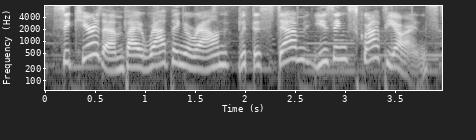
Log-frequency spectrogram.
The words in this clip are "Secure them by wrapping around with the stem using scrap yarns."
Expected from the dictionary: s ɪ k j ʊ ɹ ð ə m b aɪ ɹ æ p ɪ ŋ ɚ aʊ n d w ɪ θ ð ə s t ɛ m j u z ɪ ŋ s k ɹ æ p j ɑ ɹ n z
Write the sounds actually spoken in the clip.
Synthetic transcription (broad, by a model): s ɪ k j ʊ ɹ ð ə m b aɪ ɹ æ p ɪ ŋ ɚ aʊ n d w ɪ ð ə s t ɛ m j u z ɪ ŋ s k ɹ æ p j ɑ ɹ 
